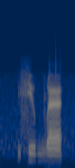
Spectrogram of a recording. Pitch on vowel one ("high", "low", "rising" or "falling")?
high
